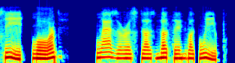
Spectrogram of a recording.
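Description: A man voicing a compassionate woman who speaks with soft concern for her sick brother. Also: on the high side, lively intonation, a little slow, no room sound, muffled recording, voice pushed up.

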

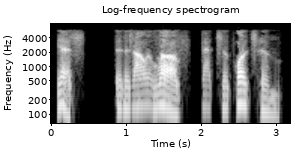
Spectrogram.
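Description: A man voicing a calm, kind holy teacher with authority, solemn and reassuring, in a dramatized religious story. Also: medium pitch, dry recording, natural voice. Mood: comforting. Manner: solemn, reassuring, measured phrasing. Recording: dull lo-fi recording.

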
